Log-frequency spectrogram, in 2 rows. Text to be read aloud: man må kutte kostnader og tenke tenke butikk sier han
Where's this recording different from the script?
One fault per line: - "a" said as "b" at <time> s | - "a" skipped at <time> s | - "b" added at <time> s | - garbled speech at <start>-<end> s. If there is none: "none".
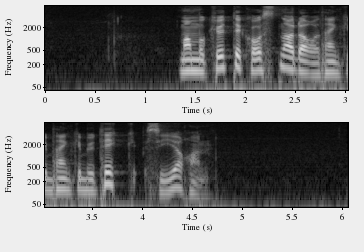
none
